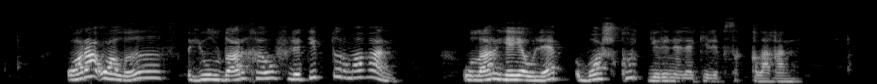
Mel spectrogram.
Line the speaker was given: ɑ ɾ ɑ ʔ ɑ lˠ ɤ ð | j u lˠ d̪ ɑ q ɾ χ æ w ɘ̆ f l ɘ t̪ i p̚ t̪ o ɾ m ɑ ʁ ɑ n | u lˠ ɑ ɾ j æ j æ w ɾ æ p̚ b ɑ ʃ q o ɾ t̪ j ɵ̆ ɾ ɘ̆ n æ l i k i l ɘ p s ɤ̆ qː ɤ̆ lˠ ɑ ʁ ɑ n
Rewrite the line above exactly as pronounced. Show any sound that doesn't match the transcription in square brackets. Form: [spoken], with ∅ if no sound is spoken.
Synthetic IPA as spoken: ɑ ɾ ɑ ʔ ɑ lˠ ɤ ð | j u lˠ d̪ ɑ [∅] ɾ χ æ w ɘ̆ f l ɘ t̪ i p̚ t̪ o ɾ m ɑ ʁ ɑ n | u lˠ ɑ ɾ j æ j æ w [l] æ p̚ b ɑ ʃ q o ɾ t̪ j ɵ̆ ɾ ɘ̆ n æ l [æ] k i l ɘ p s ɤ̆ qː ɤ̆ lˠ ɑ ʁ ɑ n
